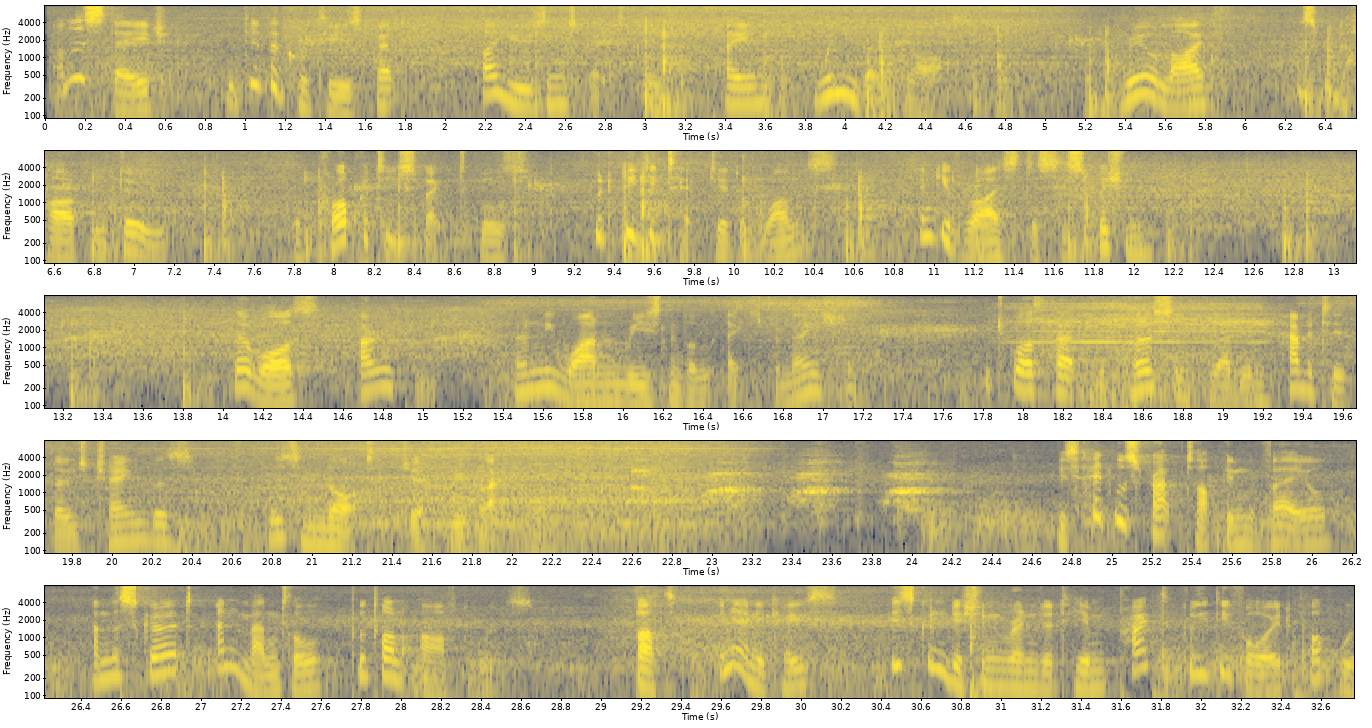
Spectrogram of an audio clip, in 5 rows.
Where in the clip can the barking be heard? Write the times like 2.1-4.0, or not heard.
22.6-24.2.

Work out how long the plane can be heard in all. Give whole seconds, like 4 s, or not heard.
11 s.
